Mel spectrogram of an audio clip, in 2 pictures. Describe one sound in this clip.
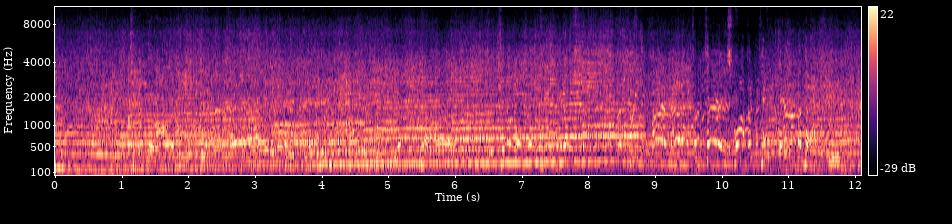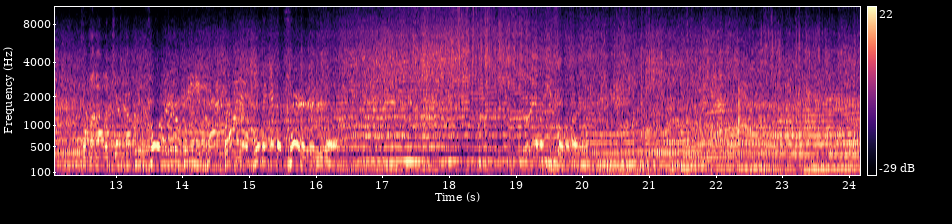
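Several race car engines roar and rev loudly around a dirt track.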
